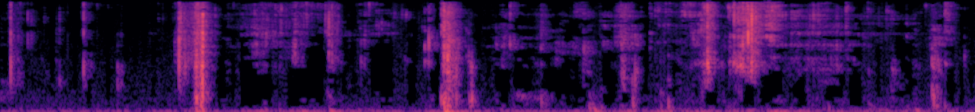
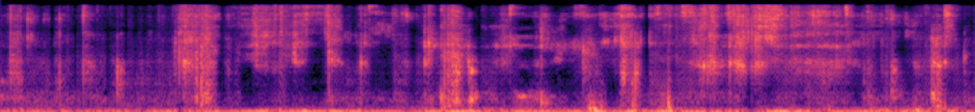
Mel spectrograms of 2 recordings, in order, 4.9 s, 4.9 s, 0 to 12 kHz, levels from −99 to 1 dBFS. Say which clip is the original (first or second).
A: first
